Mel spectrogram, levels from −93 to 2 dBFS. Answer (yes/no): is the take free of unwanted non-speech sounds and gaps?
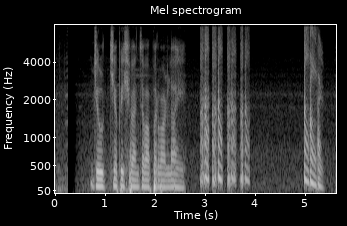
no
